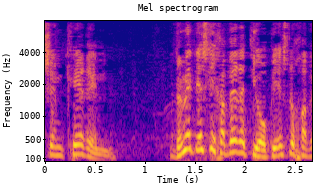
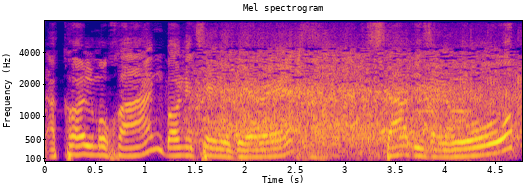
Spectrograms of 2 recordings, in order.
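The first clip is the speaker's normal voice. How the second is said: very slow, drawn-out GPS imitation; mocking the annoying satnav; annoying Waze voice; much slower than usual. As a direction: stretch every word like an irritating navigation voice. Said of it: "מהמעצבנת שיש עכשיו".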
